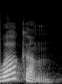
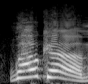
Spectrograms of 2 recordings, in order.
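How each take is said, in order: First: It sounds flat and unenthusiastic. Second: It sounds warm and enthusiastic. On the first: The person is tolerated but not really wanted. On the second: The person is truly wanted.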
